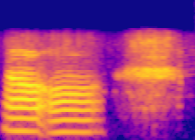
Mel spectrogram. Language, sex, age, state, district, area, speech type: Bodo, female, 18-30, Assam, Udalguri, urban, conversation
